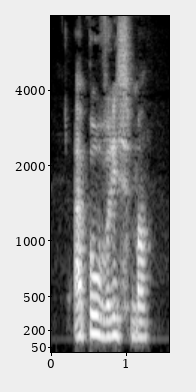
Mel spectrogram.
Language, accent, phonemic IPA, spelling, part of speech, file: French, Canada, /a.po.vʁis.mɑ̃/, appauvrissement, noun, LL-Q150 (fra)-appauvrissement.wav
- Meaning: impoverishment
